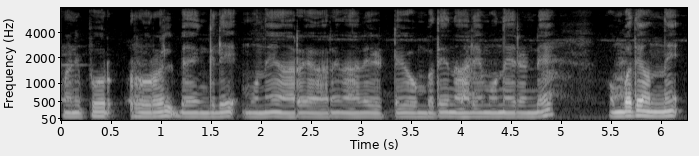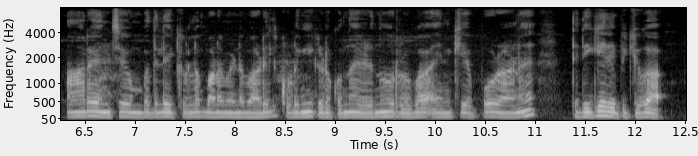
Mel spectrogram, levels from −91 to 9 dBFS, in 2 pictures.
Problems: none marked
